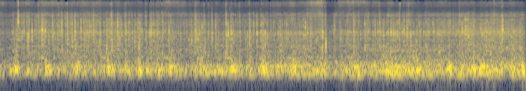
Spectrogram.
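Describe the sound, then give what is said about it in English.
Heavy rain pours down steadily onto the dirt road leading to a house, a dense, loud, continuous hiss of drops with a low rumbling undertone and no voices. “But I'm going to show you a quick video here of what sometimes it looks like when it rains.”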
